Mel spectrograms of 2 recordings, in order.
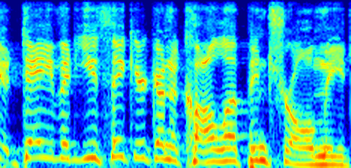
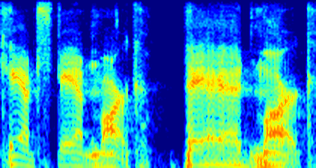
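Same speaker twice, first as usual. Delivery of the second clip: scornful, mocking, rough, creaky grumbling voice; 8 semitones lower than usual. Mocking a caller by pretending to be him: mocking imitation of David. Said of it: "I'm David".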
